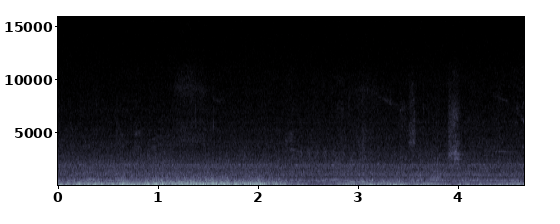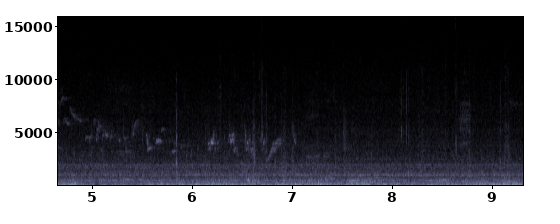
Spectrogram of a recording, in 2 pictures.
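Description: The side paddle-wheel steam ferry La Rance maneuvers in reverse at Meaux, producing a broad, continuous churning rumble that swells early and then settles, with faint voices in the background.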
